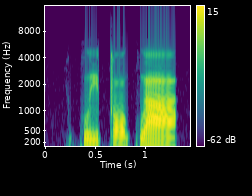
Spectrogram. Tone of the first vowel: low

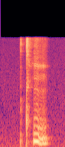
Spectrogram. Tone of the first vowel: falling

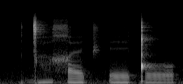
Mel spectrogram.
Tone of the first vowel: high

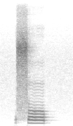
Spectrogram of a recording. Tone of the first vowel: high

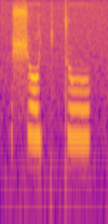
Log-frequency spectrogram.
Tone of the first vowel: high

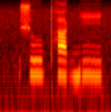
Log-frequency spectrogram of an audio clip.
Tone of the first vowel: low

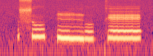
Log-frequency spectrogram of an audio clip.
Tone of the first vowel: high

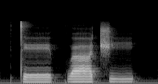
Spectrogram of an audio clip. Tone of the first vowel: low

